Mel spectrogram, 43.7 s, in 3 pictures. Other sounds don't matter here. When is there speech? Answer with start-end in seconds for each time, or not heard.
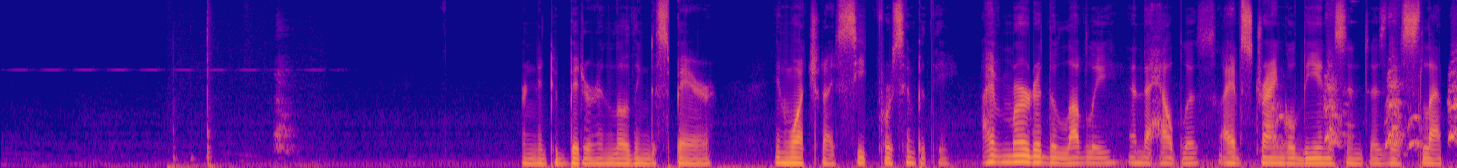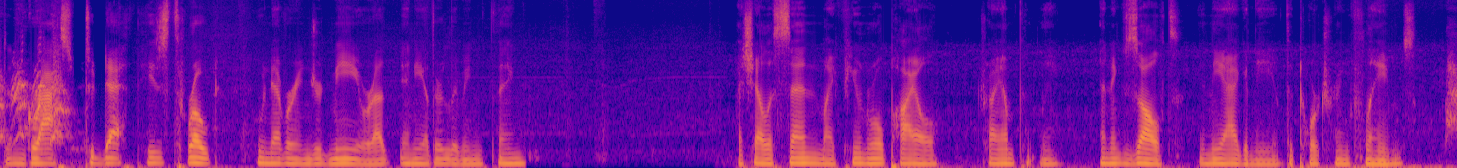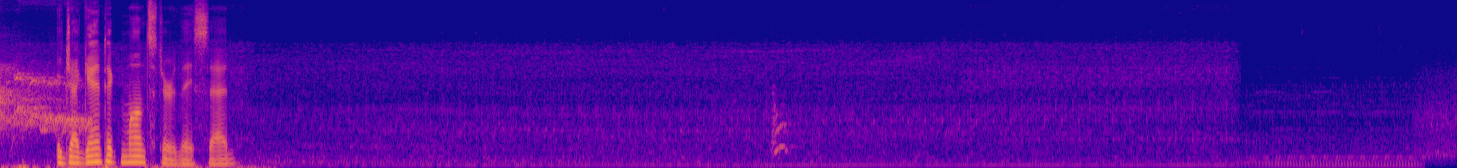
5.2-19.9, 21.9-28.7, 29.7-31.5.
